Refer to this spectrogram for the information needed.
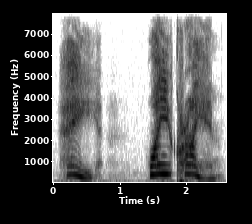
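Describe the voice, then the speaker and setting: A woman acts out a possessive sea spirit girlfriend with a high British voice. She is sweetly menacing and coaxing, often sinking into breathy whispers. The delivery is very unhurried, close and dry on the microphone, in the manner of ASMR roleplay. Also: sing-song, a bit bright, no room sound, full character voice. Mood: coaxing, threatening.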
